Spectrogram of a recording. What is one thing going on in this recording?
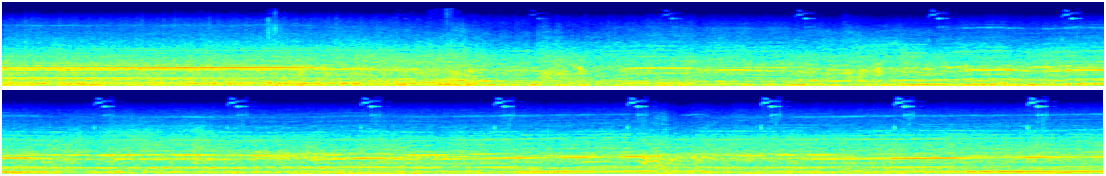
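A racing car engine roars loudly, rising and falling in pitch.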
